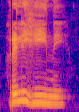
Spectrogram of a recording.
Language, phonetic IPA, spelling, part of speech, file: Ukrainian, [relʲiˈɦʲii̯nei̯], релігійний, adjective, Uk-релігійний.ogg
- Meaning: religious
